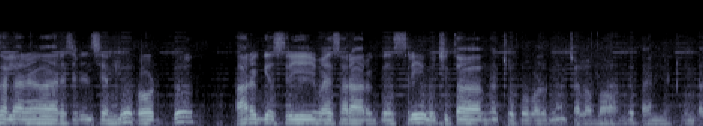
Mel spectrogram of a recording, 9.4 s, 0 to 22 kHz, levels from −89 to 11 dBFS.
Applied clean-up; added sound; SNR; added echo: neural separator model SepFormer DNS4.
